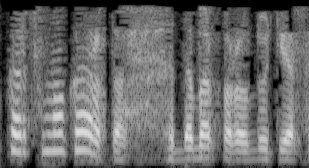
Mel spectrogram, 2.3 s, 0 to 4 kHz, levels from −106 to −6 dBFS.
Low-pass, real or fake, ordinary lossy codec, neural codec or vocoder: 3.6 kHz; real; MP3, 16 kbps; none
